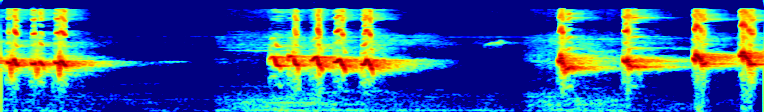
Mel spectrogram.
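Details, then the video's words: Sooty-headed bulbul (trucuk) in full song, used to prompt pet bulbuls to answer: short bright chirps near the start, then bursts of quick, bubbly whistled notes with falling tails, separated by brief pauses. "SUARA KESUKAAN TRUCUK ❗ trucukan gacor SATU INI ahlinya JADIKAN burung trucuk gacor NYAUT SEKETIKA"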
